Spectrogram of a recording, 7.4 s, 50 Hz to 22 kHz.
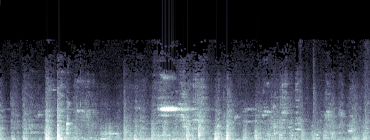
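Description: Running sound inside a JR East E721-500 series electric multiple unit in motion: wheels knock irregularly over rail joints, with a brief high wheel squeal about three seconds in.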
